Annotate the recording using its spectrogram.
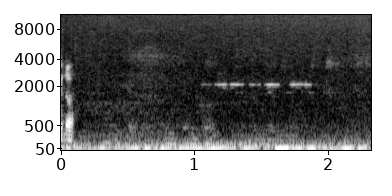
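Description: A pause in speech filled by a steady low hum or rumble, with a faint, high, broken beeping tone about a second in.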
